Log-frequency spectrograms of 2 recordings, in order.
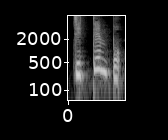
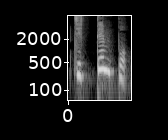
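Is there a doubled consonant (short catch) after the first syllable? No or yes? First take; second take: yes; yes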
